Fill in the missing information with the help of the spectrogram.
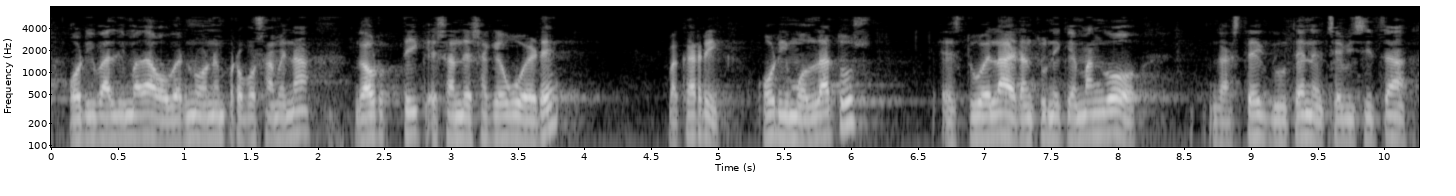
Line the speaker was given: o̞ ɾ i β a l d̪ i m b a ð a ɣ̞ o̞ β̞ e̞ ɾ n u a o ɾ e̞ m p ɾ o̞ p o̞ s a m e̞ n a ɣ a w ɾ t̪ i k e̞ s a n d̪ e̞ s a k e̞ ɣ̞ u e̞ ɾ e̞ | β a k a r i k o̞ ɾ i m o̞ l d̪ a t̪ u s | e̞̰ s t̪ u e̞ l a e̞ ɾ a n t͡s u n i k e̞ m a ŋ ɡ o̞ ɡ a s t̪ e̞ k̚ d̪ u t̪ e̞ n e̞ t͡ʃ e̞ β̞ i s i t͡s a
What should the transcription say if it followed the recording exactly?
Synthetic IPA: o̞ ɾ i β a l d̪ i m b a ð a ɣ̞ o̞ β̞ e̞ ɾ n u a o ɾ e̞ m p ɾ o̞ p o̞ s a m e̞ n a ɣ a w ɾ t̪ i k e̞ s a n d̪ e̞ s a k e̞ ɣ̞ u e̞ ɾ e̞ | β a k a r i k o̞ ɾ i m o̞ l d̪ a t̪ u s | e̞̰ s t̪ u e̞ l a e̞ ɾ a n t͡s u n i k e̞ m a ŋ ɡ o̞ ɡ a s t̪ e̞ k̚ d̪ u t̪ e̞ n e̞ t͡ʃ e̞ β̞ i s i t͡s a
